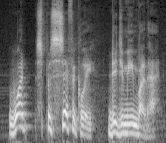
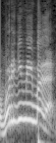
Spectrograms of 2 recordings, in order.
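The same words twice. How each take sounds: First: Said in the usual way. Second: High-pitched, worked-up demand; overreacting, pitch jumping up; emotional demand. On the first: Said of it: "So you relax". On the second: Shown as a demonstration. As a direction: ask it heatedly, as a bad example. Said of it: "You don't use emotion".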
